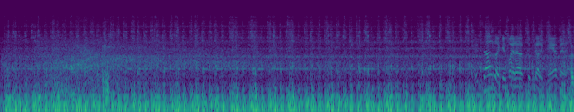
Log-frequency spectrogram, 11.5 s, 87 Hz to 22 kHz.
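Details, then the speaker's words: Early Ford hot rod V8 with Mallory ignition, running after rebuilt fuel pump; steady even low rumble with slight lumpy beat; normal idle, runs sweet. "got it running again you guys heard it runs sweet so super cool to uh hear that thing run in person"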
